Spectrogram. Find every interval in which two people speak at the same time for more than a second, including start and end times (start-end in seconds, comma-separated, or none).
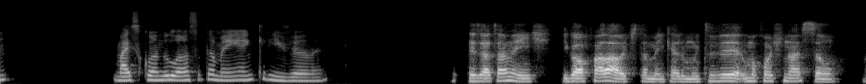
none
